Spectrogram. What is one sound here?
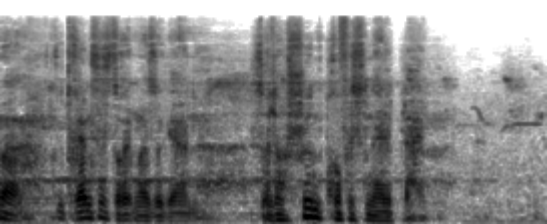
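A man talks quietly up close.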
